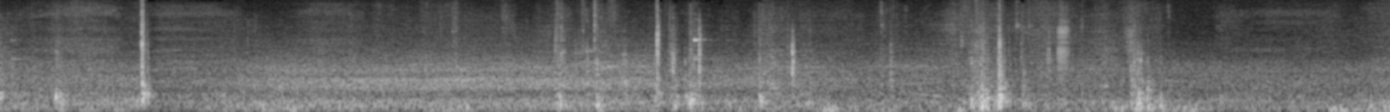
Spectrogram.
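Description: A plastic cooler and foam containers being handled in a car trunk: a series of knocks, bumps and scrapes, the loudest knock about five seconds in.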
